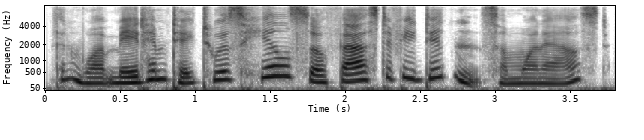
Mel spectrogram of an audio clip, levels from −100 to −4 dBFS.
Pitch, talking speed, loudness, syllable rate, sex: 225 Hz, 255 wpm, -17 LUFS, 5.0 syllables/s, female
